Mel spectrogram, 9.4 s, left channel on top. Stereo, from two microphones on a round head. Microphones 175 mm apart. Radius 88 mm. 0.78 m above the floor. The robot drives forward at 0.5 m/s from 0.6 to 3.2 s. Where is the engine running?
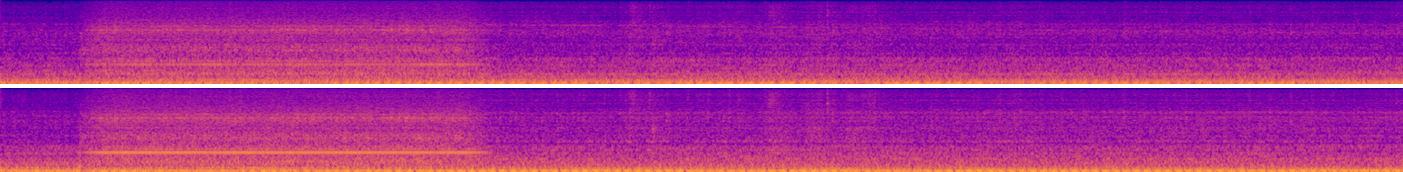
60° right (ahead or behind), 1.8 m; by 9.4 s 75° right (ahead or behind), 1.7 m.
